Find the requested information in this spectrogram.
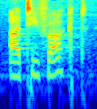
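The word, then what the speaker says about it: RTFKT: reference a company called artifact but the way they spell their company is is very interesting it is RT RT F KT but they pronounce it as artifact now artifact in 2021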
